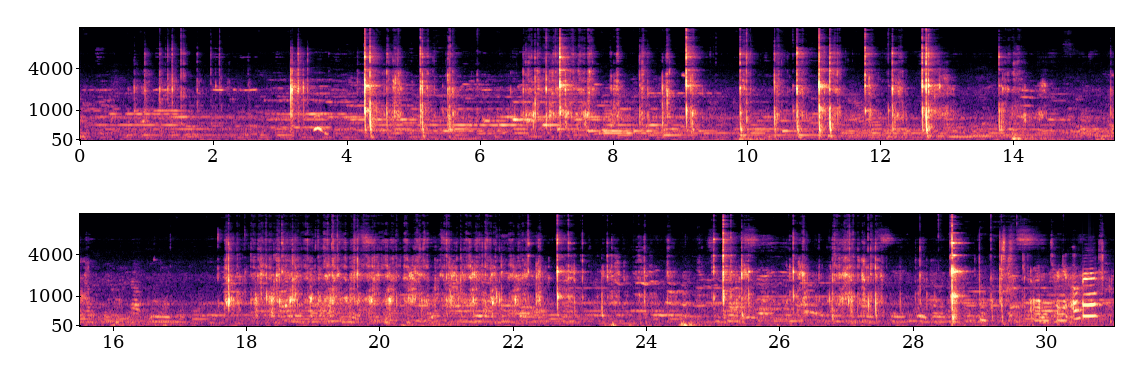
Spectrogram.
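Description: A spoon clinking and scraping against a glass mixing bowl as thick slime is stirred, with many sharp clinks. It becomes a denser, steadier stirring noise in the second half. Background music plays underneath.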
